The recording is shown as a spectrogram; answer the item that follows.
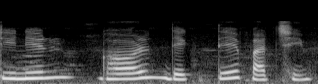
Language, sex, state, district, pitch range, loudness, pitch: Bengali, female, West Bengal, Alipurduar, 235-290 Hz, -12 LUFS, 265 Hz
